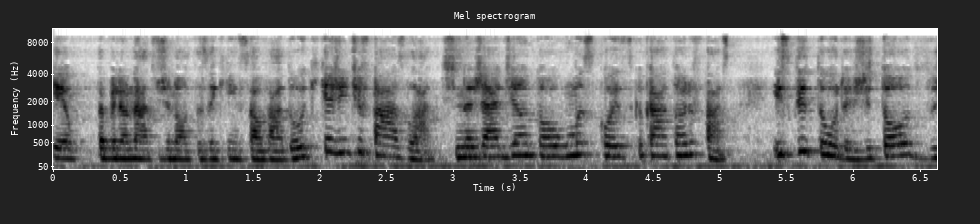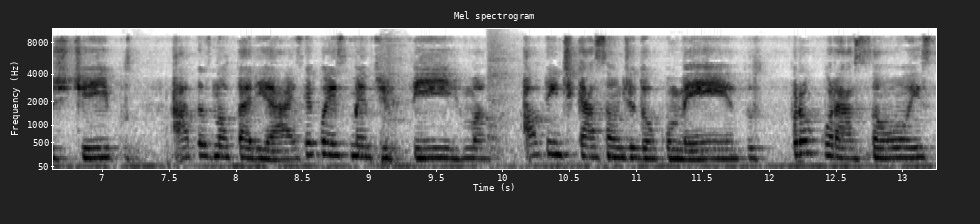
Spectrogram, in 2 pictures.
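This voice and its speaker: A woman's medium-pitched voice in a Minas Gerais accent, fairly quick, with ordinary pitch variation, music in the background and audible room echo. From Minas Gerais, Brazil. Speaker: notary. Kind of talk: radio interview. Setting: radio studio.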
